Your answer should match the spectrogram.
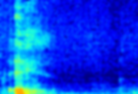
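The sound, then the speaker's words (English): A child lets out one short, low, gurgly burp, loud but brief, followed by near silence with faint breathing. “Did you just burp?”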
